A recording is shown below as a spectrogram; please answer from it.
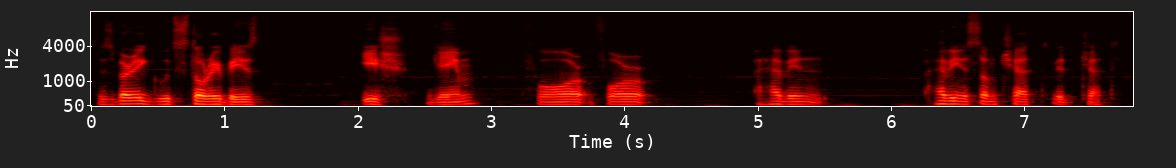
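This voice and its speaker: A man streaming games, chatting casually in a hesitant, halting way as he thinks aloud. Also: fairly low pitch, flat delivery. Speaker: game streamer. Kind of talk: casual livestream chat. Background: music.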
